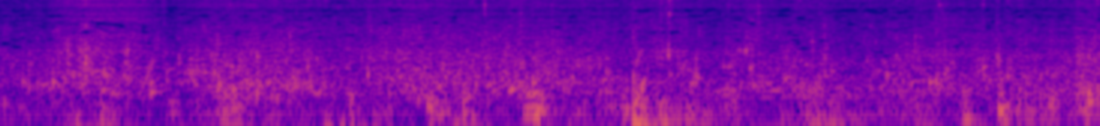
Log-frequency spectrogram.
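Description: Shallow seawater sloshing and splashing around a small boat's hull as people wade beside it, with a few short, irregular splashes.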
